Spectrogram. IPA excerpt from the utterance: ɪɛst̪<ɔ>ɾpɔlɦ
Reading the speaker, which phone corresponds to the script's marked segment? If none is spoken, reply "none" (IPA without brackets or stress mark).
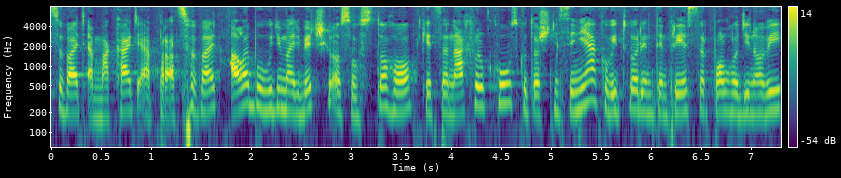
ɔ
